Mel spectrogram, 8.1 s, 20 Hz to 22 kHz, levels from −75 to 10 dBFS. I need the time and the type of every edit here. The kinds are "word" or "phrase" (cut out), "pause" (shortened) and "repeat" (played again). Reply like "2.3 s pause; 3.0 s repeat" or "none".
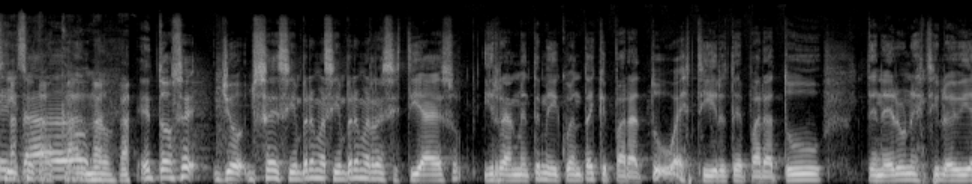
2.1 s word; 2.7 s repeat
